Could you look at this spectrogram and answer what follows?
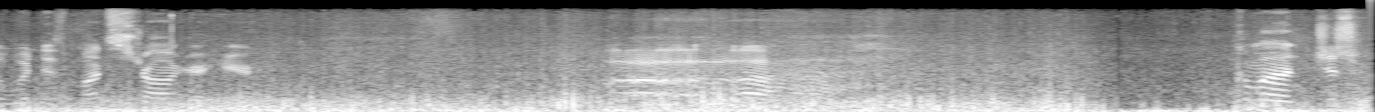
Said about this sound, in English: And the wind is stronger. The wind is much stronger here.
